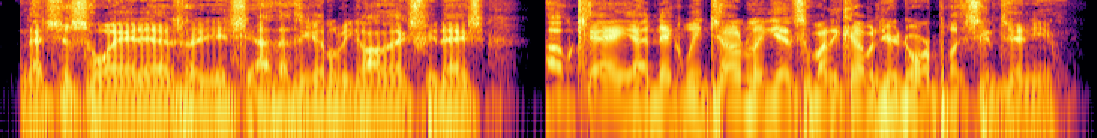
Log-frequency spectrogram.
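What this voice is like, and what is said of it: Hoarse voice. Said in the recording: “As you can hear, my laryngitis is still here. I've never had laryngitis this bad, but it's about half gone.”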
